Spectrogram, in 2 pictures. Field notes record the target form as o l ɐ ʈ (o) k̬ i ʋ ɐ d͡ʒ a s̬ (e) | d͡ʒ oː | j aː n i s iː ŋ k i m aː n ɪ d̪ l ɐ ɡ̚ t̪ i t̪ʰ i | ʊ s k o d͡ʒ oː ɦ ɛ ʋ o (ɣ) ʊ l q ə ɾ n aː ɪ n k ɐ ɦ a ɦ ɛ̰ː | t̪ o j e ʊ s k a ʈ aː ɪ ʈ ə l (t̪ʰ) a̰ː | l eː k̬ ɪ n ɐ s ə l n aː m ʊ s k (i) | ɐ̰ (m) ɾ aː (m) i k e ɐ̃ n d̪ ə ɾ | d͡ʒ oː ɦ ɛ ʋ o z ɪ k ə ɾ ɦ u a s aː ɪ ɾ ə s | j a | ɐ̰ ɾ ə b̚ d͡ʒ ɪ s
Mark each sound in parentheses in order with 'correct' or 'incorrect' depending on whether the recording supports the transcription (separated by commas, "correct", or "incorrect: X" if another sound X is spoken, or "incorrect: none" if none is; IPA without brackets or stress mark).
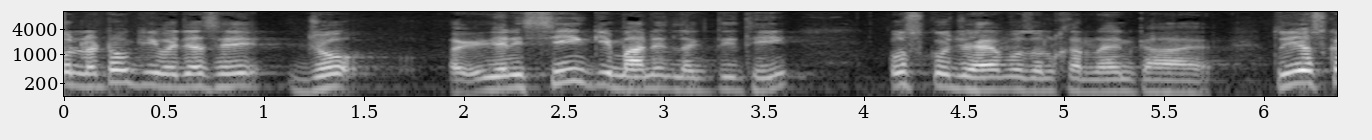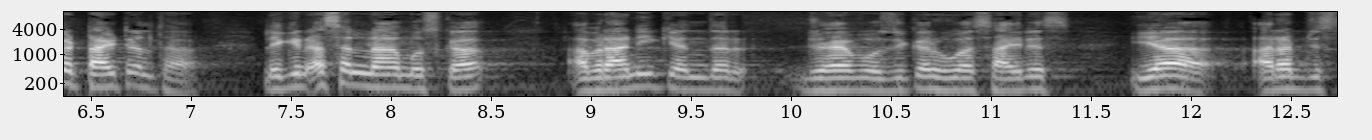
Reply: incorrect: õ, correct, incorrect: z, correct, incorrect: a, incorrect: b, incorrect: n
